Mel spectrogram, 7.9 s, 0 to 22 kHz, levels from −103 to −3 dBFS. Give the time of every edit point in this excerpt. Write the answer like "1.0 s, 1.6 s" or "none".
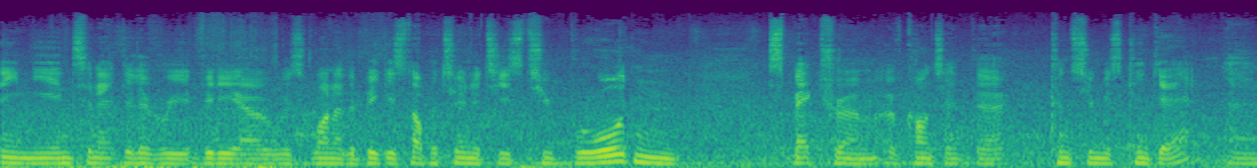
1.2 s, 4.8 s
